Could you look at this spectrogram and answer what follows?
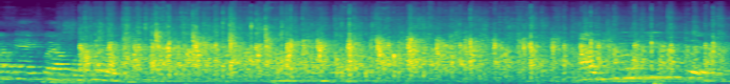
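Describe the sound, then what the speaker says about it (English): Church congregation clapping hands in praise, a dense, steady burst of applause filling the room from start to finish, with a voice briefly heard at the outset. "Give God a hand clap for praise."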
